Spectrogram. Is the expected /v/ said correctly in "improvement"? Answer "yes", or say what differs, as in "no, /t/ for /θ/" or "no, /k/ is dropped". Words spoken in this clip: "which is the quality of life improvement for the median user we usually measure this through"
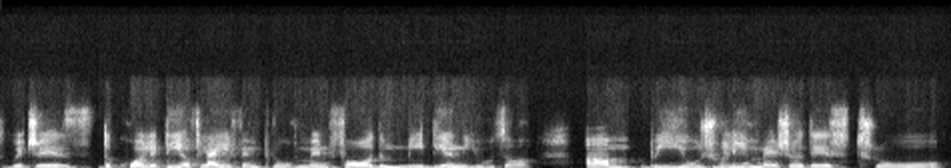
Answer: yes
